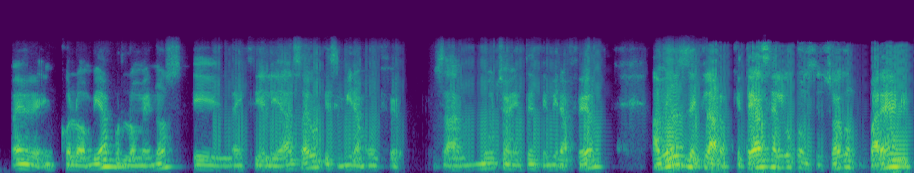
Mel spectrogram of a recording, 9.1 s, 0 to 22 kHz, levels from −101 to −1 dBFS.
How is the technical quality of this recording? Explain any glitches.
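The recording has three kinds of fault: repeated background dropouts, a persistent buzz, and a faint echo.

Background gated by the echo canceller, at 0.0–1.21, 1.76–1.93, 4.04–4.29, 6.05–6.16 and 8.56–8.7 s: the canceller ducks the microphone by about 40 dB, so room tone vanishes. The waveform shows near-flat gaps, and the spectrogram shows dark vertical bands.

Buffer tearing, from 2.12 s to the end: writer and reader cross inside each period, splicing in scraps of audio about 30 ms old. This gives a 100 Hz rattle during sound, visible as regular vertical striations.

Echo leak, 6.16–6.29 s: a faint copy arrives 248 ms late, about 35 dB down, likely residue the far-end canceller missed. On the spectrogram it appears as a ghost trace. Like everything in the clip, it stops at 8 kHz.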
